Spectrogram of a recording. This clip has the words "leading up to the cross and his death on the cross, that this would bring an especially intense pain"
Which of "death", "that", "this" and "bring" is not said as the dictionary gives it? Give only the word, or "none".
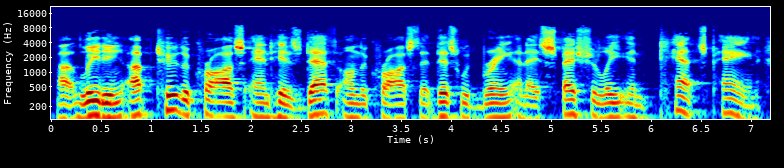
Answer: none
